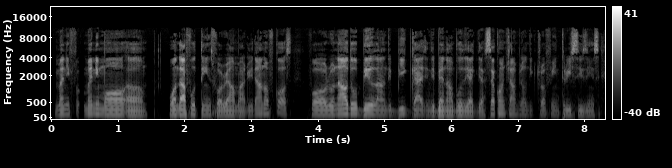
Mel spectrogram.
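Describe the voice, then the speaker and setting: A man's voice: medium pitch, little pitch movement, quick pace, mellow, no room sound. A man hosting a sports podcast, talking through news and results as commentary. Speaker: podcast host.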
